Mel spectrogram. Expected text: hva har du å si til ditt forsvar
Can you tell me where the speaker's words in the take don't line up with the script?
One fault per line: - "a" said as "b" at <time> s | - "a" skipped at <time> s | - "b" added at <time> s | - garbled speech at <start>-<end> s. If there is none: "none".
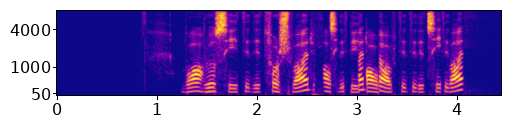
- "har" skipped at 1.4 s
- garbled speech at 2.7-4.1 s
